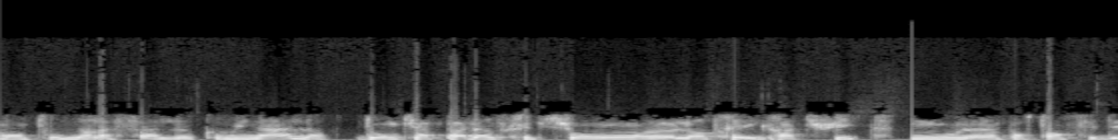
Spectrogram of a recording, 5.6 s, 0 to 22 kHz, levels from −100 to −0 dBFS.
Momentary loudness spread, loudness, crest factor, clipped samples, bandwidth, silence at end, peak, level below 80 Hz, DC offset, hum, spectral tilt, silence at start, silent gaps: 4 LU; -16 LUFS; 14 dB; under 0.1%; 6.4 kHz; 0 s; -2 dBFS; -50 dBFS; under 0.1%; none; -8 dB/octave; 0 s; none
